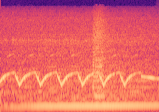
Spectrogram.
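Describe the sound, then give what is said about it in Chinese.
A police car siren wails loudly in rapid, repeating sweeps that cycle up and down in pitch, over a steady low engine hum. “警车马上开到了树林里”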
